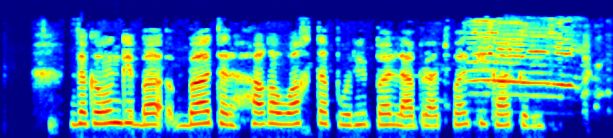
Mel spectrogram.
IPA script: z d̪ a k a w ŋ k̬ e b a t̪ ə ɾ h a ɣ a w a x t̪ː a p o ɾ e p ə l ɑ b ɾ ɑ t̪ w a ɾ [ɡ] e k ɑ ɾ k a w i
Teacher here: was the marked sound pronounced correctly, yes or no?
no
